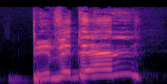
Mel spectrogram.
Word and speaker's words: bividend: First of all, how do you pronounce the word? It's not a dividend. It's a bividend. Is that what you guys call it? – It's a bividend.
